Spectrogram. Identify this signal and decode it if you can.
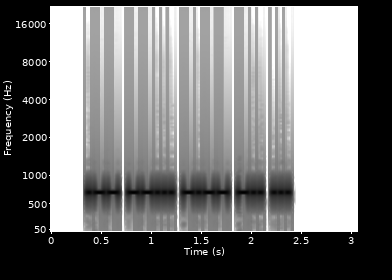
Morse code, heard as a keyed tone, about 36 wpm, 700 Hz. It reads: W7YDS
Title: USA Call Signs - 5 Characters - Repeated 3x - 35wpm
